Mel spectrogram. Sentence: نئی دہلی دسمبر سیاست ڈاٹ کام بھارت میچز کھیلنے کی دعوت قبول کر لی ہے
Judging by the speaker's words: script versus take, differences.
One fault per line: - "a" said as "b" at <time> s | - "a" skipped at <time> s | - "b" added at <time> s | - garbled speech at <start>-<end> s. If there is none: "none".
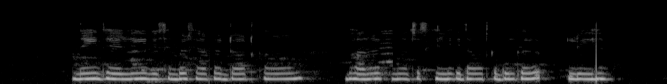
none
